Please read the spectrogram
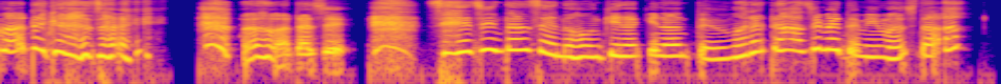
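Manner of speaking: high, helpless laughter through the words, laughing very hard. Watching a grown man beg in tears, laughing hard. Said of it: "笑いすぎてお腹痛い".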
